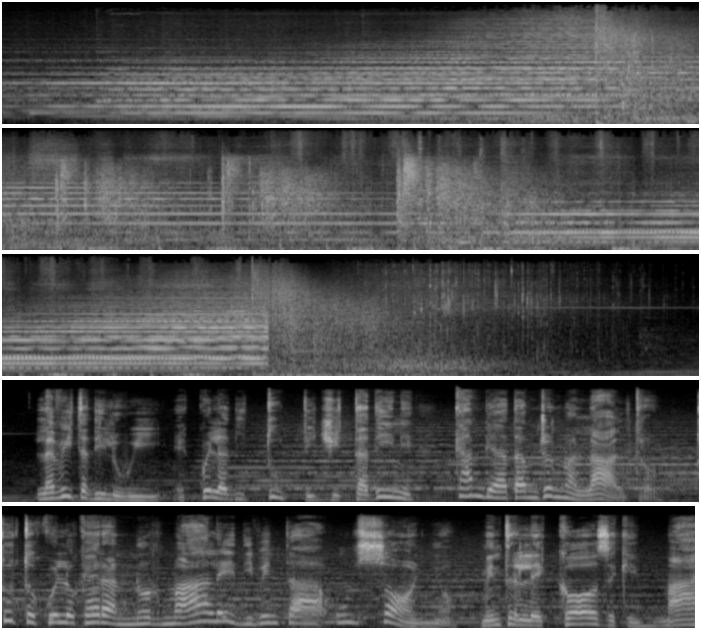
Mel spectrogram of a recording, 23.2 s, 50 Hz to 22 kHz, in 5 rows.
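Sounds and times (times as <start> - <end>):
sustained musical drone: 0.0 - 11.2
heavy cannon fire toward city walls: 3.9 - 13.3
speech: 14.2 - 23.2.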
